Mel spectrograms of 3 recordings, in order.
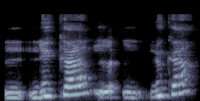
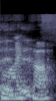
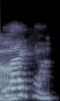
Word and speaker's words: Leica: And the story how you met Luca, is that, do I say it right? I think it's Leica, because her just name is Angelica, Leica. but her name is Leica.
